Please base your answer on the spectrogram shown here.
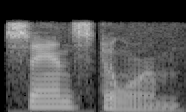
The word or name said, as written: sandstorm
